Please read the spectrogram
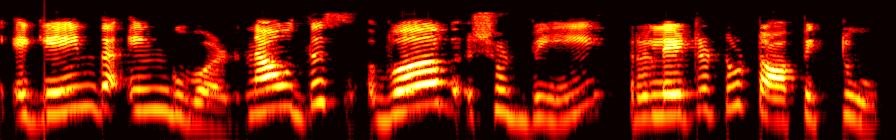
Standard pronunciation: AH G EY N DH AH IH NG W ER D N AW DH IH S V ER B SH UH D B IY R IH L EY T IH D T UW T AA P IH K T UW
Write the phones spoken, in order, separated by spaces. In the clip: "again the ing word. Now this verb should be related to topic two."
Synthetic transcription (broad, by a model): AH G EY N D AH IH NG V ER D N AW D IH S V ER B SH UH D B IY R IH L EY T IH D T UW T AA P IH K T UW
